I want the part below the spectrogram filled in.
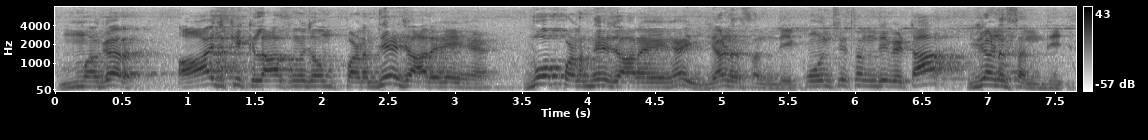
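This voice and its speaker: A male teacher giving a grammar lesson, quizzing his students repeatedly and stretching key words slowly. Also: high voice, animated, a little hiss or hum. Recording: roomy, dull lo-fi recording.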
